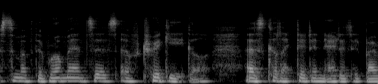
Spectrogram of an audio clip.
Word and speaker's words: Tregeagle: will also note that triagle is spelled and pronounced differently at different times I'm going to call it triagle throughout final note before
